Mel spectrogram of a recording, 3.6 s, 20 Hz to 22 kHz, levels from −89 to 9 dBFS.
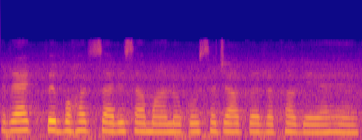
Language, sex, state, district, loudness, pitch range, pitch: Hindi, female, Uttar Pradesh, Lucknow, -17 LUFS, 200-220 Hz, 205 Hz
